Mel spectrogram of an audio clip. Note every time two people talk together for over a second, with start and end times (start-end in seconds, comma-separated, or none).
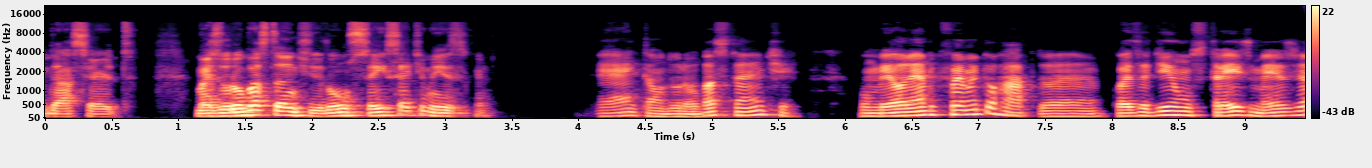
none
